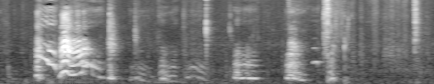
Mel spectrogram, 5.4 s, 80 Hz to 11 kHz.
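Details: Transylvanian Hound puppies, 19 days old, giving a run of short harmonic whimpers and yelps with curving, wavering pitch. Bursts come in uneven clusters across a few seconds, with brief quiet gaps and a few scratchy noises between.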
